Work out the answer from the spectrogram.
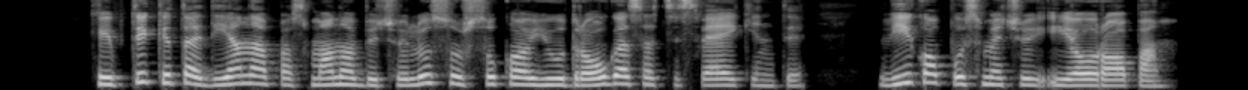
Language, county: Lithuanian, Klaipėda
